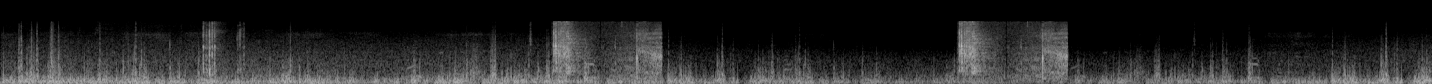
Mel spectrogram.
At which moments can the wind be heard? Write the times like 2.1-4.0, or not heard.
0.0-14.2.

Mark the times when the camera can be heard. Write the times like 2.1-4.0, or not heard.
0.9-2.5, 5.5-6.7, 9.6-10.7.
